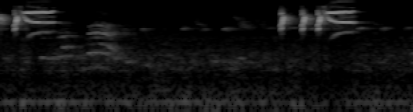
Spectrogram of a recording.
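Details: Short bursts of high, ringing goldfinch notes with a long pause between them: a bright chirp and a few softer slurred tones at the start, then three quick bright bursts near the end.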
